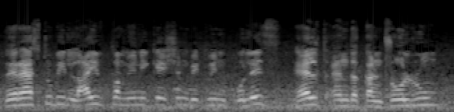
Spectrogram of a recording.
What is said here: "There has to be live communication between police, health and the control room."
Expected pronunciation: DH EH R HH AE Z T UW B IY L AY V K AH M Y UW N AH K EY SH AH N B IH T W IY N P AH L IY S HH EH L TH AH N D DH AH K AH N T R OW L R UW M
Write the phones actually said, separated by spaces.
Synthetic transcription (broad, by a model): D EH R HH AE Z T UW B IY L AY V K AH M Y UW N AH K EY SH AH N B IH T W IY N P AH L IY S HH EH L T AH N D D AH K AH N T R OW L R UW M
